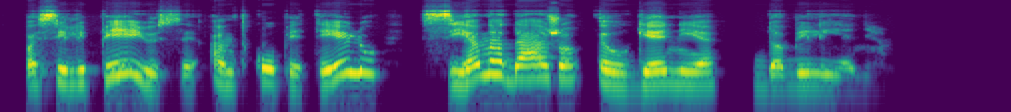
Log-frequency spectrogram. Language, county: Lithuanian, Vilnius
